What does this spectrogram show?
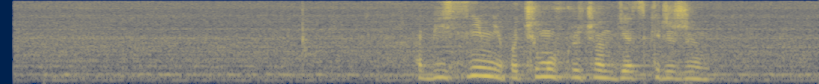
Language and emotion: Russian, angry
